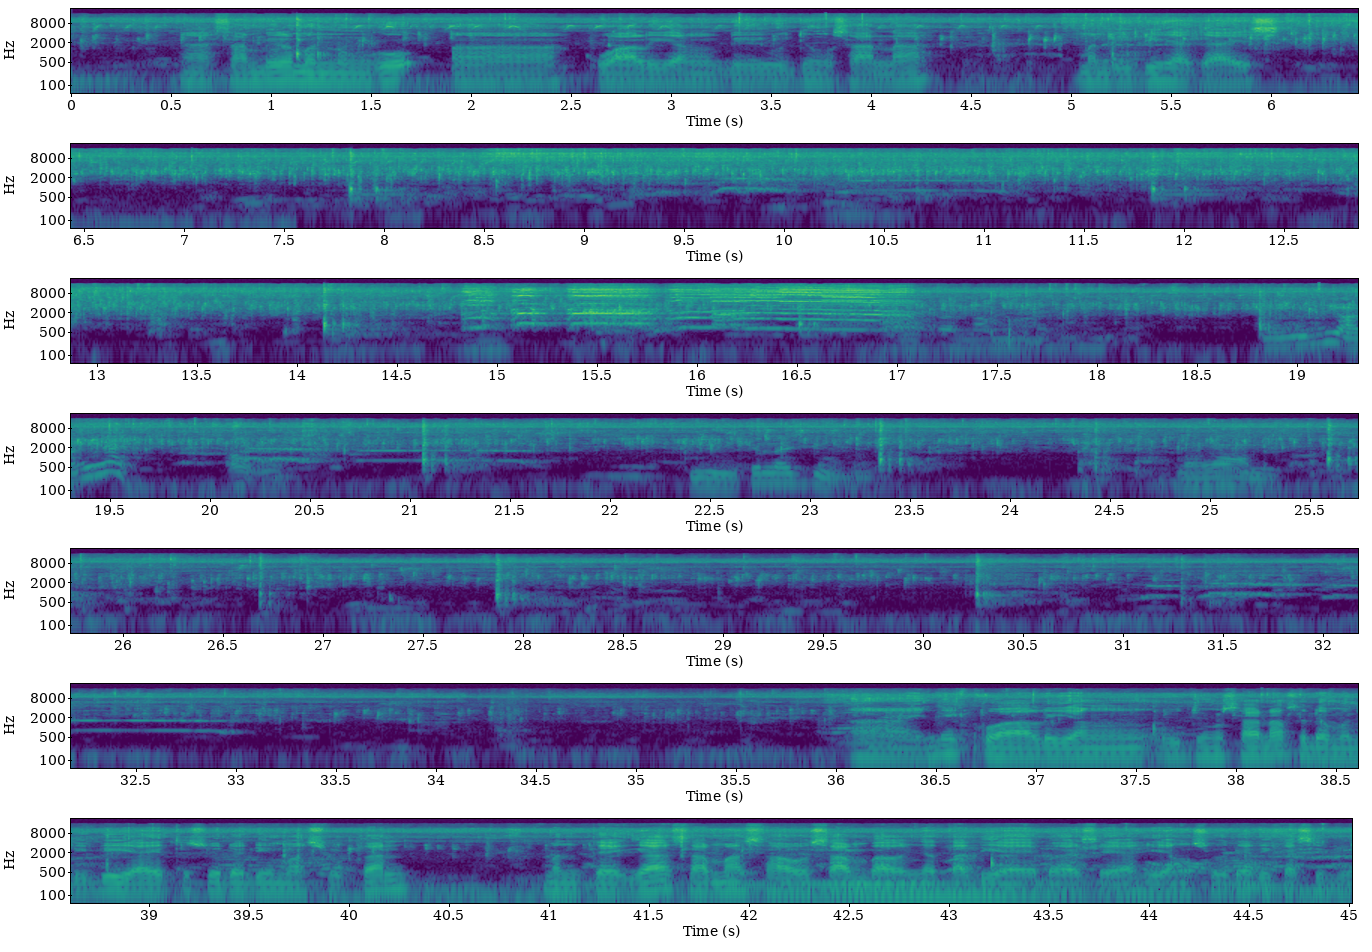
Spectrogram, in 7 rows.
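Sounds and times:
frying hiss from a wok: 0:00.0 - 0:43.5
rooster crowing: 0:09.2 - 0:11.6, 0:14.8 - 0:17.4, 0:19.6 - 0:21.9, 0:31.0 - 0:33.2, 0:41.9 - 0:45.0
metal spatula clacking on wok: 0:11.7 - 0:12.4.

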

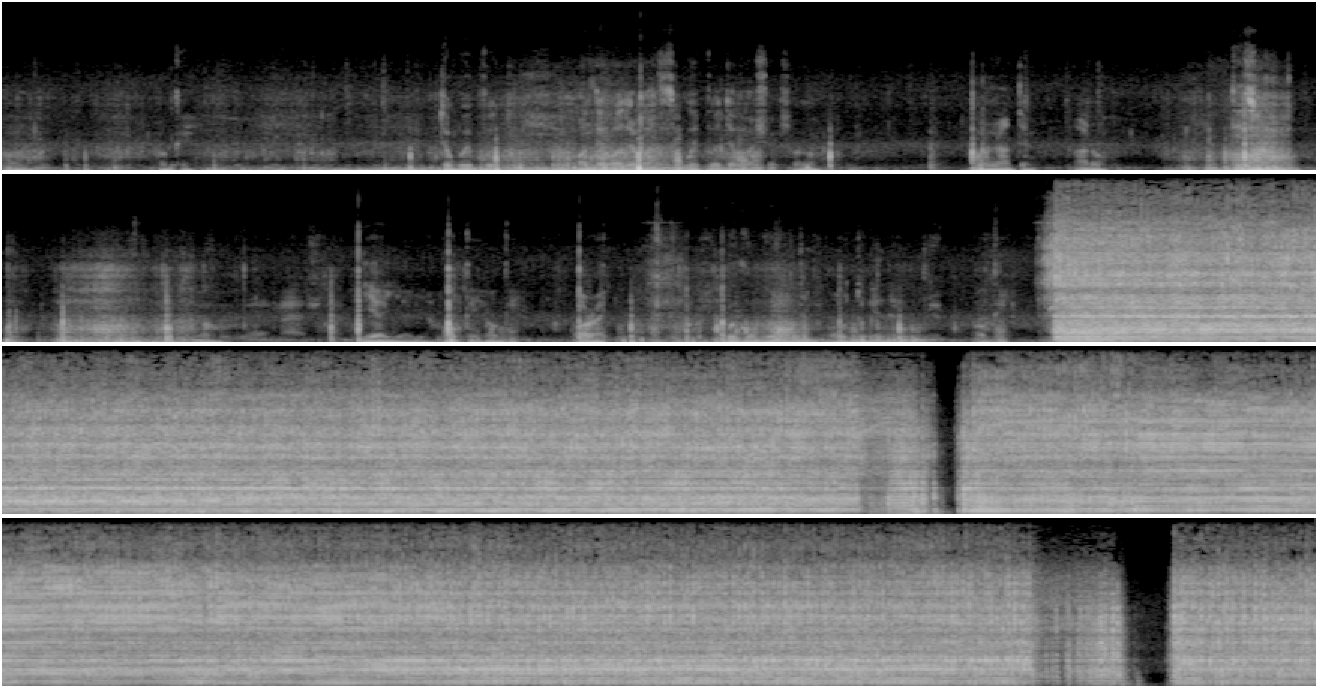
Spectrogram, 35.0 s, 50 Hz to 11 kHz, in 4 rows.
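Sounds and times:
power drill running under load: 0:15.7 - 0:35.0.

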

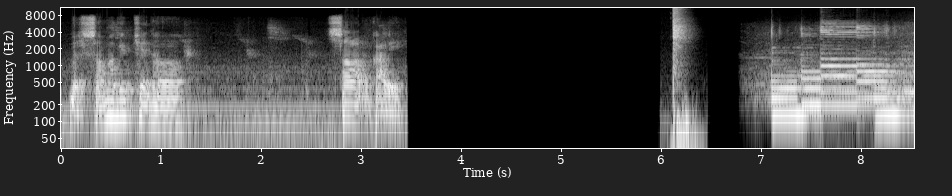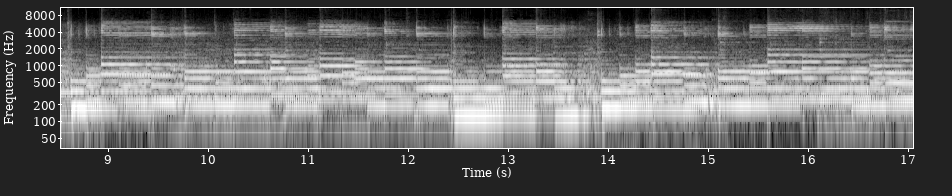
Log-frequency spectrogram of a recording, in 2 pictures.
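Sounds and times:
instrumental music with plucked guitar: 0:06.9 - 0:17.0.

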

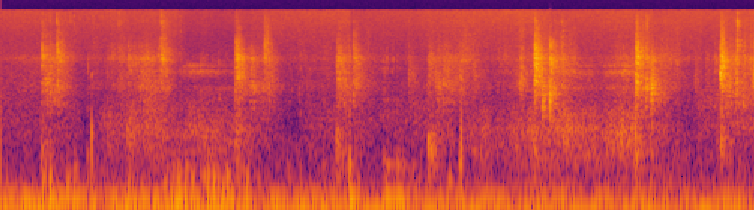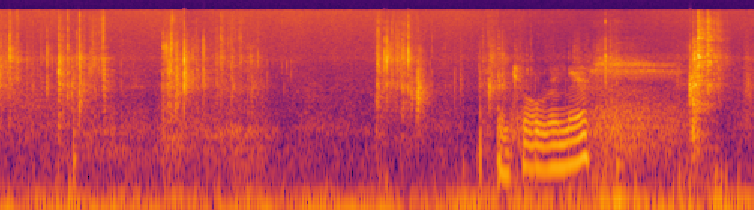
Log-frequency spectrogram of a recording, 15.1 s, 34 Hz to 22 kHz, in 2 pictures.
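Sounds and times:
footsteps crunching on gritty floor: 0:00.3 - 0:10.3, 0:11.3 - 0:13.0.

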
